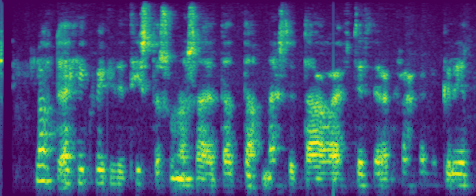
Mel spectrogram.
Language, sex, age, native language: Icelandic, female, 30-39, Icelandic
